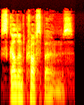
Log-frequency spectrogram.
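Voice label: "skull and crossbones", British English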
